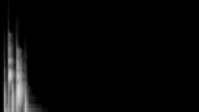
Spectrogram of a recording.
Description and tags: Scrolling Advancing Sound
UI sound effect. On an ongoing basis more will be added here
And I'll batch upload here every so often.
Advancing, Scrolling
